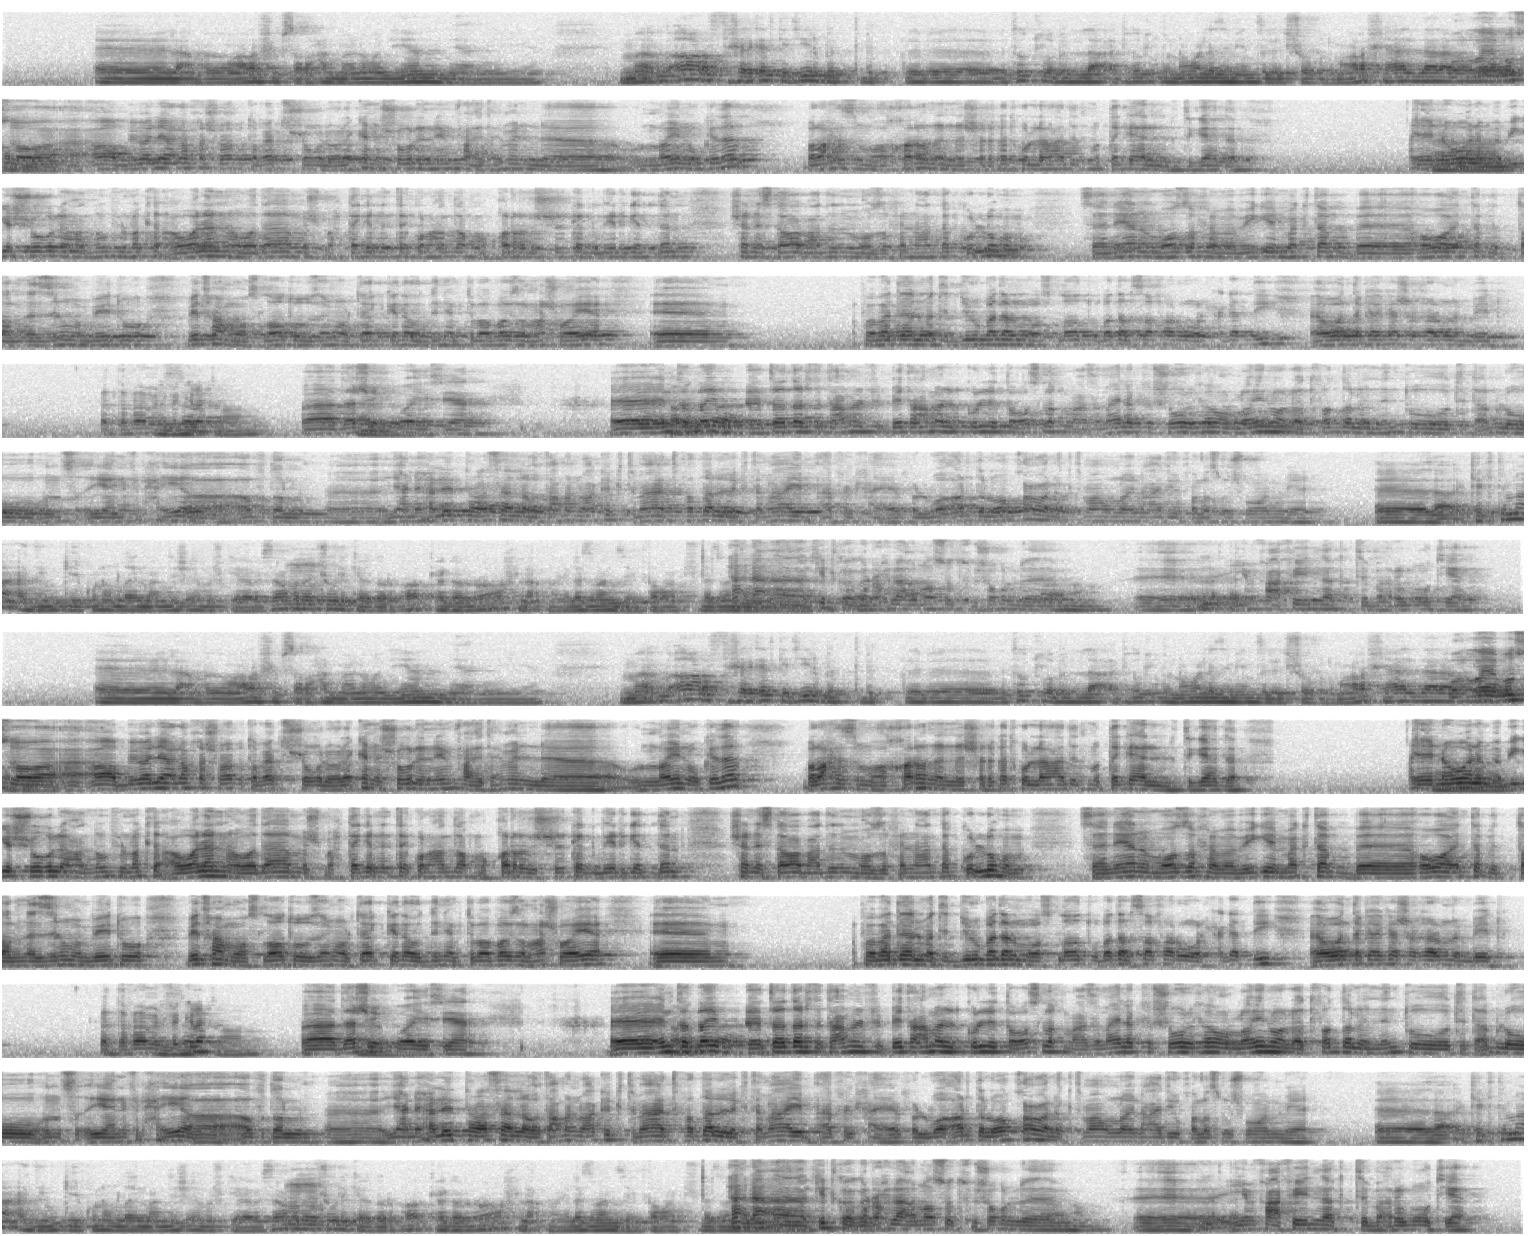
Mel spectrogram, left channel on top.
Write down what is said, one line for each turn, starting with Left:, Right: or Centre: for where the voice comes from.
Centre: أه لا ما ما اعرفش بصراحه المعلومه دي يعني ما ما اعرف في شركات كتير بت بت ب- بتطلب لا بتطلب ان هو لازم ينزل الشغل ما اعرفش هل ده له
Right: والله
Centre: له علاقه
Right: بص
Centre: بال
Right: هو اه آه، بيبقى ليه علاقة شوية بطبيعة الشغل ولكن الشغل اللي ينفع يتعمل آه، اونلاين وكده بلاحظ مؤخرا ان الشركات كلها عادت متجهة للاتجاه ده لان
Centre: انا
Right: هو
Centre: ما
Right: لما بيجي الشغل عندهم في المكتب اولا هو ده مش محتاج ان انت يكون عندك مقر الشركة كبير جدا عشان يستوعب عدد الموظفين اللي عندك كلهم ثانيا الموظف لما بيجي المكتب آه، هو انت بتنزله من بيته بيدفع مواصلاته زي ما قلت لك كده والدنيا بتبقى بايظة معاه شوية آم، فبدل ما تديله بدل مواصلات وبدل سفره والحاجات دي هو انت كده كده شغال من بيته فانت فاهم
Centre: بالظبط
Right: الفكره
Centre: اه
Right: فده شيء
Centre: ايوه
Right: كويس
Centre: أيوة.
Right: يعني آه، انت
Centre: طب
Right: طيب
Centre: انت
Right: تقدر تتعامل في البيت عمل كل تواصلك مع زمايلك في الشغل فيها اونلاين ولا تفضل ان انتوا تتقابلوا انص- يعني في الحقيقه افضل آه، يعني هل انت مثلا لو اتعامل معاك اجتماع تفضل الاجتماع يبقى في الحقيقه في الوا- ارض الواقع ولا اجتماع اونلاين عادي وخلاص مش مهم يعني
Centre: آه لا كاجتماع عادي ممكن يكون اونلاين ما عنديش اي مشكله بس انا
Right: مم.
Centre: طبيعه شغلي كجراح كجراح لا ما لازم انزل طبعا مش لازم
Right: لا
Centre: انزل
Right: لا
Centre: المستشفى
Right: اكيد كجراح
Centre: اه
Right: لا انا اقصد في شغل آه،
Centre: آه.
Right: آه،
Centre: لا
Right: ينفع فيه انك تبقى ريموت يعني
